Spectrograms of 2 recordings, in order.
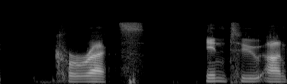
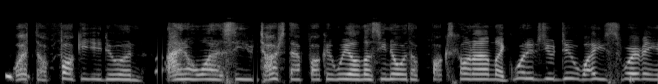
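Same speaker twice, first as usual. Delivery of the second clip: much higher, yelling angrily in a retold rant; retold furious yelling; 11 semitones higher than usual. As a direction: blow up at the sleepy driver, high and harsh. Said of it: "the squad leader loses it".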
